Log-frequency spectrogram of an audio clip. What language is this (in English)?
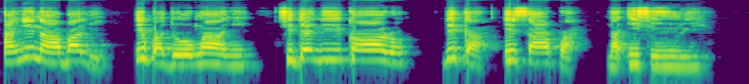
Igbo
